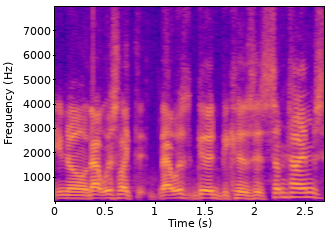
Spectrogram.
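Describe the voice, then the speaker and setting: Fairly even intonation and a fairly high pitch mark this man's voice, spoken with an American accent. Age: 50s. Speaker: livestream host. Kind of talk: casual livestream chat. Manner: halting, repetitive.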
